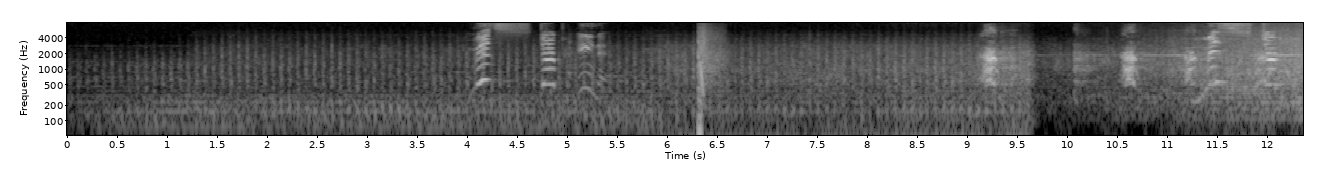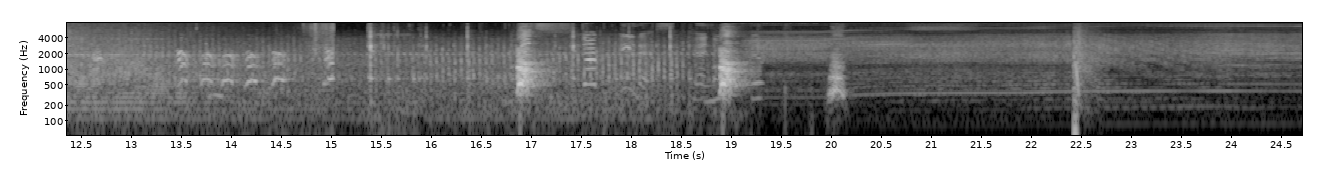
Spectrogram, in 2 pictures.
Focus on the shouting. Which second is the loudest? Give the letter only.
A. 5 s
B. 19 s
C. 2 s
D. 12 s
D.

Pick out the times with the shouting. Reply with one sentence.
You can hear the shouting from 4.0 to 5.4 s, from 11.2 to 12.2 s and from 16.8 to 19.4 s.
